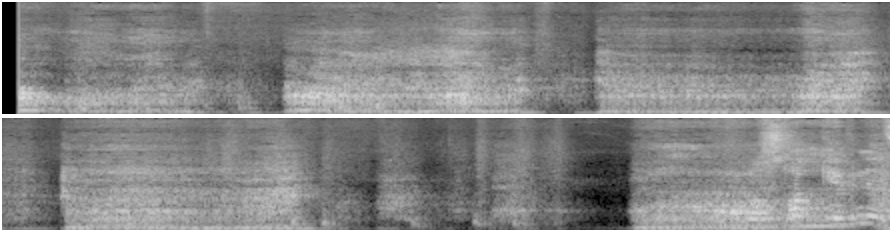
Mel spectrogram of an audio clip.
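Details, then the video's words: Rottweiler growling while playing indoors; low rumbling growls in long bursts of one to two seconds with short pauses, a person's voice mixed in. "Rottweiler growling and playing"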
